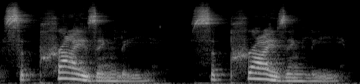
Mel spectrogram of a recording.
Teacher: the stress has not changed it remains on pry on the second syllable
